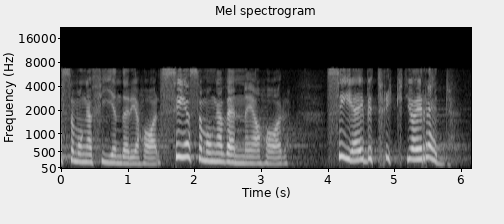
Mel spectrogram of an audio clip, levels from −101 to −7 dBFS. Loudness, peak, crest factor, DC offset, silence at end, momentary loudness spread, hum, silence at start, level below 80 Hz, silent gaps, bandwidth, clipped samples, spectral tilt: -33 LUFS; -14 dBFS; 20 dB; under 0.1%; 0.25 s; 10 LU; none; 0 s; -90 dBFS; none; 6.8 kHz; under 0.1%; -3.5 dB/octave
